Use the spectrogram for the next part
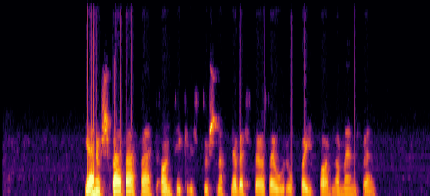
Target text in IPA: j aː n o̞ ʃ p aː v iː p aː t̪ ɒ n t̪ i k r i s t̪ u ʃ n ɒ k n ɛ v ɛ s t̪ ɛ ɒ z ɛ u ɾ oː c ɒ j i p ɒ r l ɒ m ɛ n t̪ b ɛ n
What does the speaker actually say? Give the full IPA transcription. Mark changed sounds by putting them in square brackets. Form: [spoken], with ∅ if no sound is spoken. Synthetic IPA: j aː n o̞ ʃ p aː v [aː] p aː t̪ ɒ n t̪ i k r i s t̪ u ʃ n ɒ k n ɛ v ɛ s t̪ ɛ ɒ z ɛ u ɾ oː [p] ɒ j i p ɒ r l ɒ m ɛ n [d̪] b ɛ n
